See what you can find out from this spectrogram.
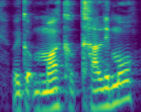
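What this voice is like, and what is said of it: Put-on South African accent. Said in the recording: “I instinctively said that in a South African accent.”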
